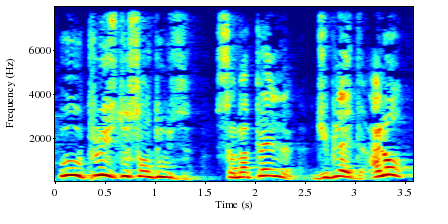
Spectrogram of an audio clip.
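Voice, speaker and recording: A man's voice: sits high, very animated, slow, darkish tone, husky. A man hosting a live call-in debate in blunt slang with Arabic interjections. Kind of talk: heated casual debate in French street slang.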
